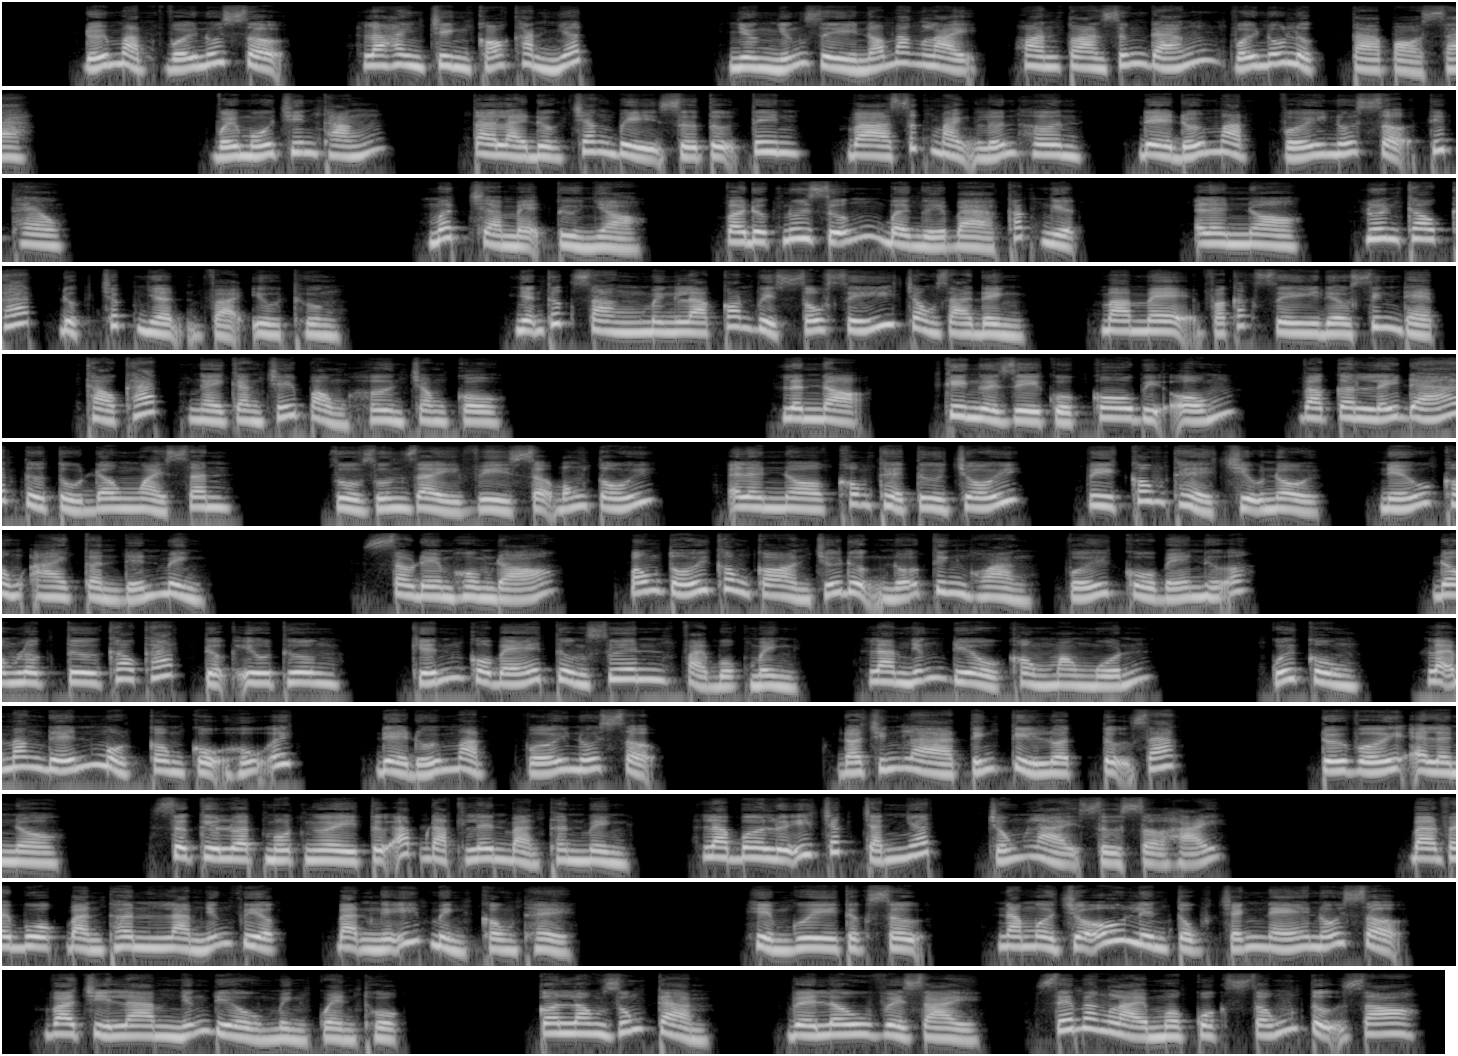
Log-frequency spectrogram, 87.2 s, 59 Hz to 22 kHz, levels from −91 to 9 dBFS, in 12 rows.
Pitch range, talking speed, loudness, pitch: 195-255 Hz, 195 wpm, -19 LUFS, 225 Hz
